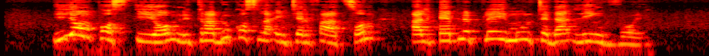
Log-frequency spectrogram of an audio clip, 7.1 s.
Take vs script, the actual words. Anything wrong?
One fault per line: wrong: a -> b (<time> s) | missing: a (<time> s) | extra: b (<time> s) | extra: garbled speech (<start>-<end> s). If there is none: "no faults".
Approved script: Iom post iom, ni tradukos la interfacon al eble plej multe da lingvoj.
no faults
